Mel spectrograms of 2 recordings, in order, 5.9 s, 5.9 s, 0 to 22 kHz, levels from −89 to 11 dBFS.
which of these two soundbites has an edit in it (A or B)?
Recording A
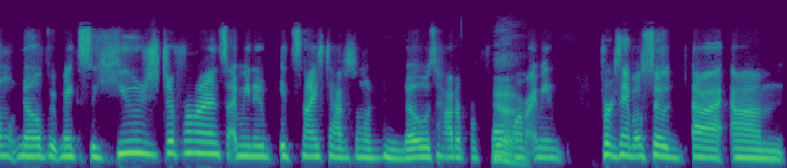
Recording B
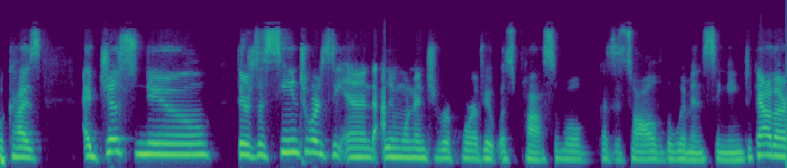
B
